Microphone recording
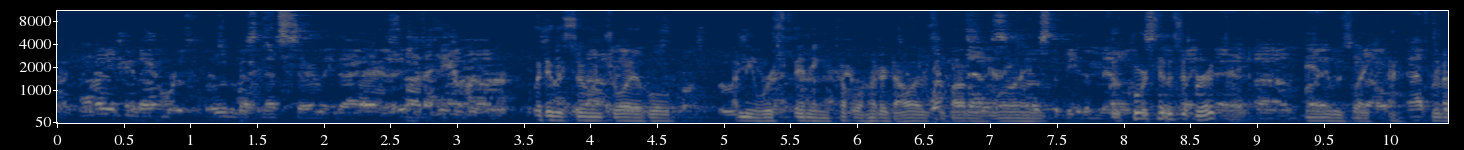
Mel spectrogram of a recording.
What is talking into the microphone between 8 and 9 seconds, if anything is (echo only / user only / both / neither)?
both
